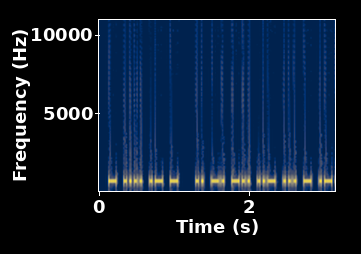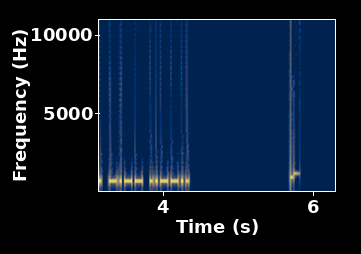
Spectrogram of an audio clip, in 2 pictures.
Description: Morse code, heard as a keyed tone, about 34 wpm, 700 Hz. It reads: THAT INDUSTRY?
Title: Sentences from Top 1000 Words - Review Part 4 - 35wpm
